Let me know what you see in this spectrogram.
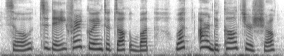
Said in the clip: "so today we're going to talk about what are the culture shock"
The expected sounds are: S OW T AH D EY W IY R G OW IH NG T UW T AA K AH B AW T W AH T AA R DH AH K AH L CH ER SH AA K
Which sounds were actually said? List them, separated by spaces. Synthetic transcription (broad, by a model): S OW T AH D EY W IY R G OW IH NG T UW T AA K AH B AW T W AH T AA R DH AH K AH L CH ER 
